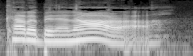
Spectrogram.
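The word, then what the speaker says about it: carabinieri: The carabinara. That's how they pronounce it.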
